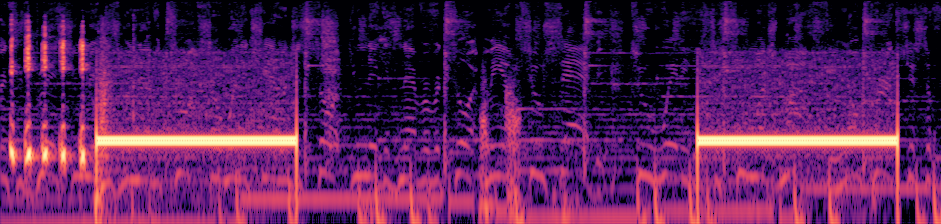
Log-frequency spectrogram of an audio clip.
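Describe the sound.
A telephone line ringing tone on a call to a home number: two loud, steady mid-pitched tones about two seconds each, separated by a four-second gap with faint voices talking, preceded by a rapid series of short beeps.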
